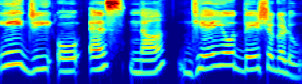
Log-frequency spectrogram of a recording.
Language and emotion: Kannada, neutral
